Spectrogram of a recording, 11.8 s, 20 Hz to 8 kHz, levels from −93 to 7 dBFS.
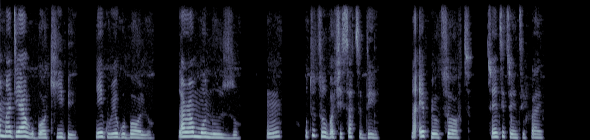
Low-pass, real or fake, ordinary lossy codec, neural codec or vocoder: none; real; none; none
